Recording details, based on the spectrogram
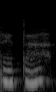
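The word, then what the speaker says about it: θ: ini ya n = 360° dibagi Teta ini bacanya Teta Teta derajat dikurangi satu ini rumahnya sudah pasti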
